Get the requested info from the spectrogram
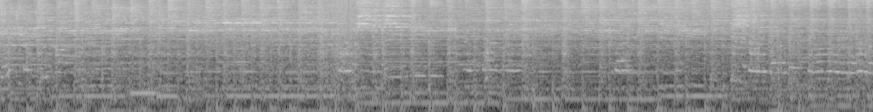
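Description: Live rock band playing: a drum kit keeps a steady, fast cymbal beat under electric guitar and bass, with a singer's voice at times.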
